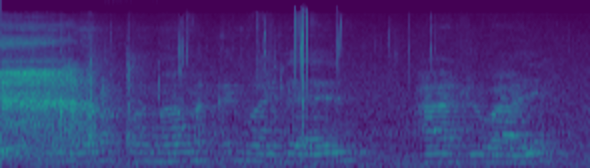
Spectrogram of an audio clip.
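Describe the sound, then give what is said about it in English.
A single loud, sharp sneeze bursts out at the start, followed by a stretch of people talking at a steady, moderate level. “Bless you.”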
